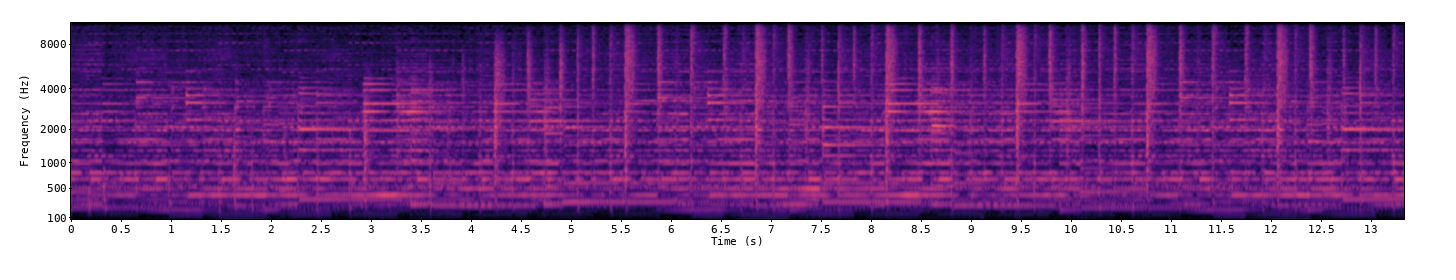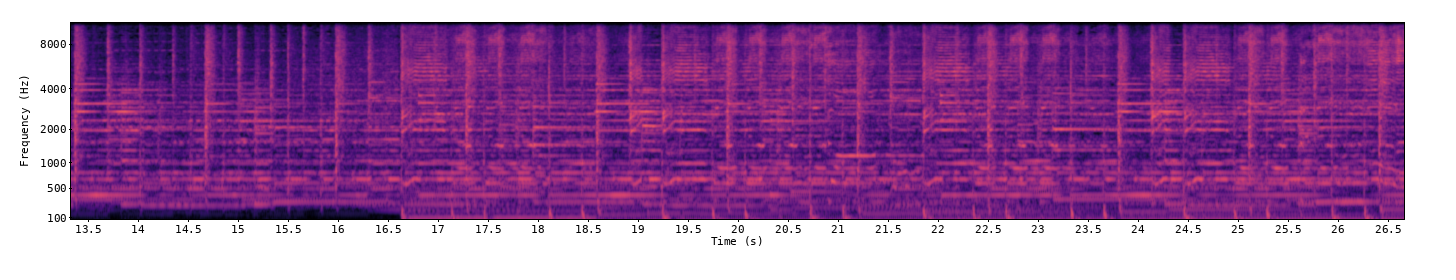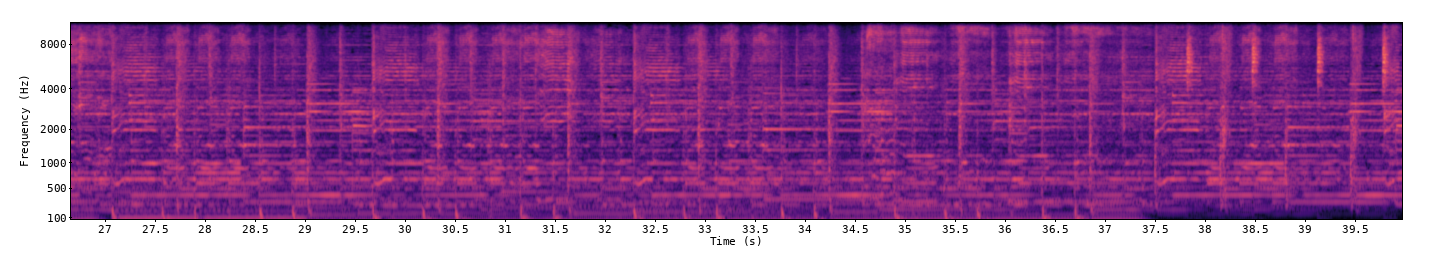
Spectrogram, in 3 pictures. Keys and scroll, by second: 1.9 0, 3.9 2, 4.2 8, 22.6 Escape, 22.9 d, 23.5 Return, 24.2 Return, 24.7 4, 25.3 2, 26.0 2, 29.7 Escape, 30.6 Escape, 33.3 2, 33.6 Return, 35.1 1, 35.2 Return, 36.4 Escape, 37.7-38.6 typing.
